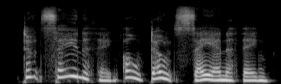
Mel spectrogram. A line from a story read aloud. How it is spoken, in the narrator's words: cried the atheist cobbler, in an ecstasy of admiration for the English legal system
